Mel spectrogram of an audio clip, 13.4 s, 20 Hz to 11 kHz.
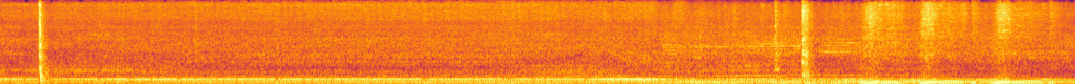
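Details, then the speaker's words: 1964 Oldsmobile F85 Cutlass V8, 67,000 miles, just revived after 33 years sitting: a deep, fast idle that turns loud and raspy when revved. The exhaust is leaking because the muffler is bad and blown out at the front. It idles higher than wanted; later readings are 180–190 temperature and about 40 oil pressure. "does have a bad muffler. See the whole front of it blowed out."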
